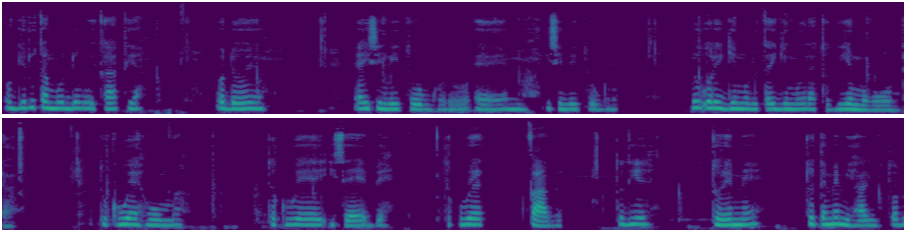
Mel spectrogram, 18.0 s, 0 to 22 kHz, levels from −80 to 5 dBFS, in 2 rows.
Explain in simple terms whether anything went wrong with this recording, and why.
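From start to finish, the speech sounds watery and swirly, and the s sounds turn metallic and chirpy. That is likely MP3 compression squeezed too hard. Short of data, the encoder trims the treble and lets faint detail flicker in and out.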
